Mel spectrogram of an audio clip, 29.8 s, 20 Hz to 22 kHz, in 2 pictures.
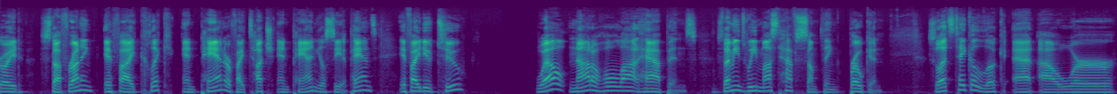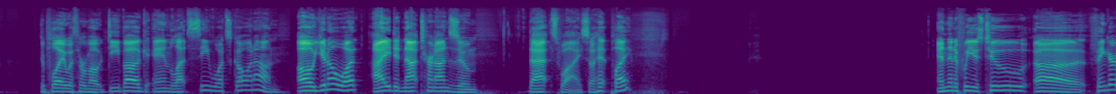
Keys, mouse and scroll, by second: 11.9 click, 13.1 click, 15.3 click, 16.5 click, 17.2 click, 17.6 click, 17.7 click, 18.0 click, 19.2 click, 20.7 click, 21.9 click, 22.4 click.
